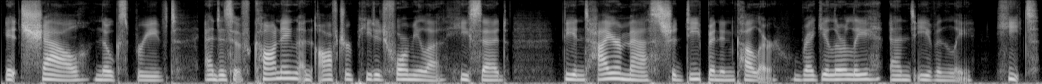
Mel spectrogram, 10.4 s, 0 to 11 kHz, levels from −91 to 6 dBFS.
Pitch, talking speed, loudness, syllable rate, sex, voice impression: 180 Hz, 145 wpm, -17 LUFS, 4.5 syllables/s, female, feminine, slightly adult-like, slightly intellectual, slightly calm, slightly sweet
